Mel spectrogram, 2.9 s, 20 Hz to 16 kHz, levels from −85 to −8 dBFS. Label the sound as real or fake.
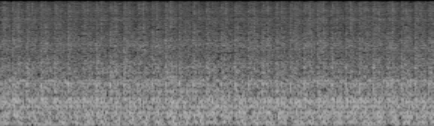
real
